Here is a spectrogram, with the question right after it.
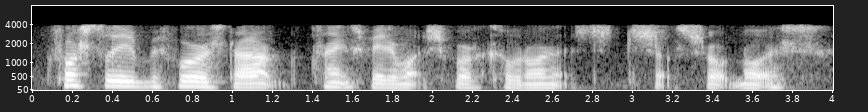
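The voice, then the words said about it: Scottish accent. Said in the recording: “I will try and slow down my accent, because I know the Scottish accent is not an easy one to understand.”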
